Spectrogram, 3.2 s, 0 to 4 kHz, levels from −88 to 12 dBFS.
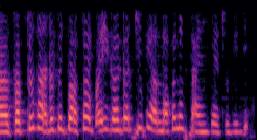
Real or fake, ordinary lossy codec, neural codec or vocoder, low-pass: fake; none; codec, 16 kHz, 1 kbps, FunCodec, trained on LibriTTS, 50 frames a second; 3.6 kHz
